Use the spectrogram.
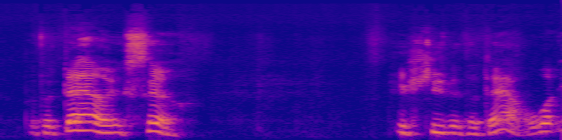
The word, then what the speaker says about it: Dao: The Dao sometimes pronounced Tao T a but it's actually D AO in written alphabetical you know letters. It's pinion basically. Okay. The fourth tone in Mandarin Chinese.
